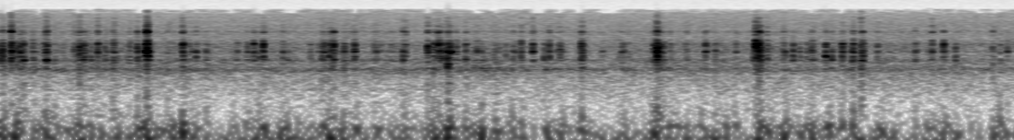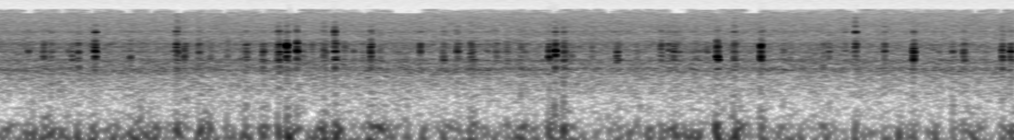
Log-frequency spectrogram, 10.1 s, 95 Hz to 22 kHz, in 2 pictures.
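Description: Open-top 2004 BMW Z4 2.5i driving at speed: heavy wind buffeting on the microphone and road noise, with many small sharp clicks scattered throughout.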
